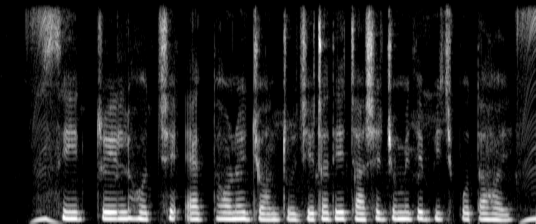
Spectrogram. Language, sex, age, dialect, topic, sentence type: Bengali, female, 18-24, Northern/Varendri, agriculture, statement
